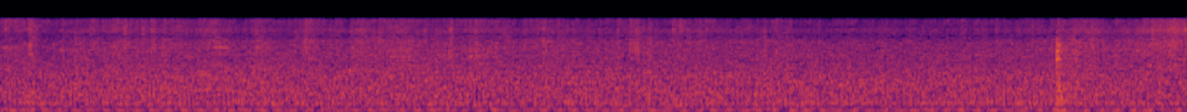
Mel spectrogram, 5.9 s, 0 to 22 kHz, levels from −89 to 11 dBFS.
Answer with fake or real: fake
